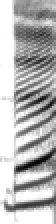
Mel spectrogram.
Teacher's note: karena Dal barisnya fathah panjang maka Dal panjang dua harakat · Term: Mad Thobi'i muqaddar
